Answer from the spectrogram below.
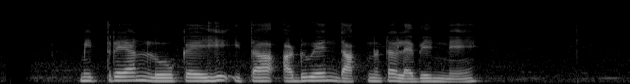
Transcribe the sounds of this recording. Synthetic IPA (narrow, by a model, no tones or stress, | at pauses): mit̪rejanloːkəjeɦiʔit̪aːʔaɖuʋend̪aknəʈəlæbenːeː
